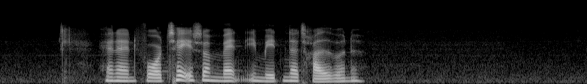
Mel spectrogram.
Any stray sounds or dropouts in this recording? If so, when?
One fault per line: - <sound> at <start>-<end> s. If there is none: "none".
none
